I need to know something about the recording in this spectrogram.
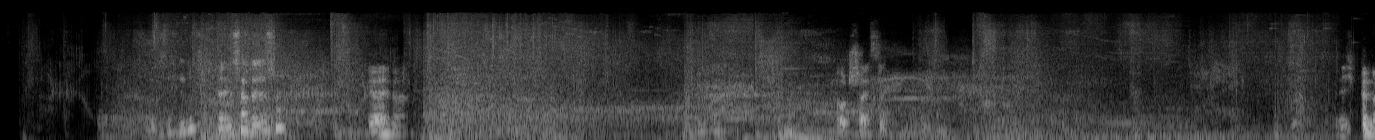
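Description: Magic blasts crackle and boom in a fast fight.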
